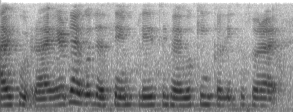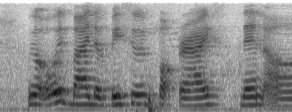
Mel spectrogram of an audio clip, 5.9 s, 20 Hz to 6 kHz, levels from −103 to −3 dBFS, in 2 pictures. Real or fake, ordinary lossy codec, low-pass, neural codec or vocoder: real; none; 5.4 kHz; none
